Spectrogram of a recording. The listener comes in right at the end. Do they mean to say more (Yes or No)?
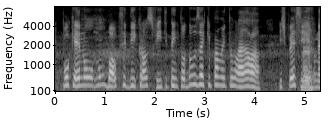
No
